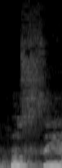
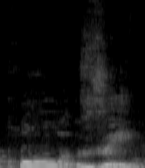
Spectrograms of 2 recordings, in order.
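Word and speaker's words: 洪水: 코스이 아니죠. 코지. 정답은 2번을 넣어주시면 되겠습니다. 그래서 요거는 코스이라고 이렇게 되면 향수가 돼버려요.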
